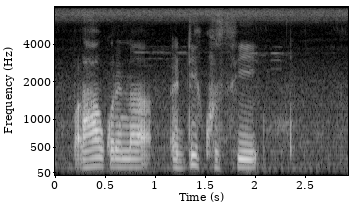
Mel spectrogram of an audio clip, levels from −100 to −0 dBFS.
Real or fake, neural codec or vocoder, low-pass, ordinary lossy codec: real; none; none; none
